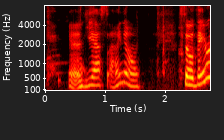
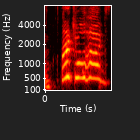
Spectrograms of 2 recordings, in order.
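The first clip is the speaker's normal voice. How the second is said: virtual hugs; 11 semitones higher, 5 dB louder, slower than usual. Real, not acted. Sending hugs to viewers.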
